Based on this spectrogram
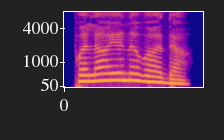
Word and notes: ಪಲಾಯನವಾದ: palāyana vāda

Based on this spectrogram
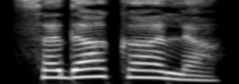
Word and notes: ಸದಾಕಾಲ: kannada

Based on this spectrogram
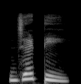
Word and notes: ಜಟಿ: Kannada

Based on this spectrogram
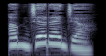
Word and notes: ಅಬ್ಜರಜ: abjaraja

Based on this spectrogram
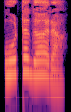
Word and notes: ಓಟಗಾರ: ōṭagāra

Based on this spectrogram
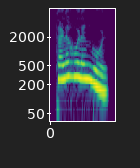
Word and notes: ತಳಹಳಂಗೊಳ್: Kannada

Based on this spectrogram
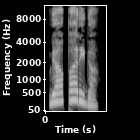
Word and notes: ವ್ಯಾಪಾರಿಗ: kannada

